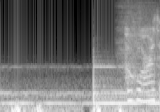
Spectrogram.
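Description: Horror trailer sound design: a steady low drone under low pulses about three a second, broken by one sharp hit about a second in.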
